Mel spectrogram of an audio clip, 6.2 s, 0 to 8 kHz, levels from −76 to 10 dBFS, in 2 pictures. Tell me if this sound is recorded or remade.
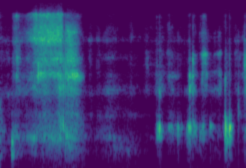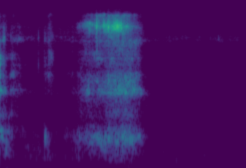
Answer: remade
